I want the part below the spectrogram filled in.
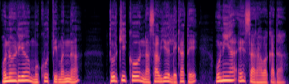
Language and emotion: Santali, neutral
